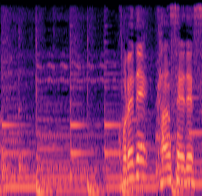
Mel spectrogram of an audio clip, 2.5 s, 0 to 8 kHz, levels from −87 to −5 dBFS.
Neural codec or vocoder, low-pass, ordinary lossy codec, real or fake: none; 7.2 kHz; Opus, 64 kbps; real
